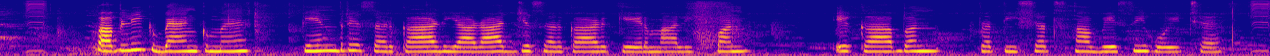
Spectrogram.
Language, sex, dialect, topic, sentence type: Maithili, female, Bajjika, banking, statement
